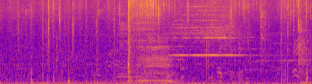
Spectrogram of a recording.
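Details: Moo from a herd of Brahma, Hereford and Brangus cows being rounded up so calves can be sorted: a short arched bawl rising and falling, over low continuous rumble and a faint thin whine.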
